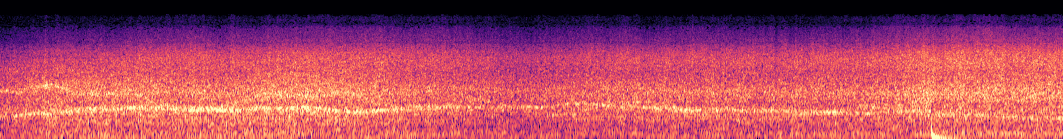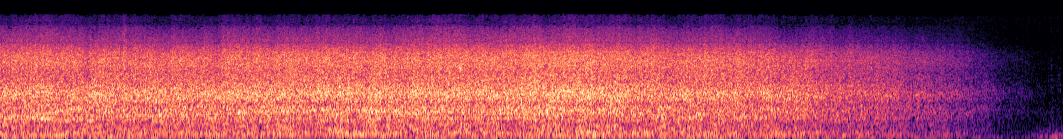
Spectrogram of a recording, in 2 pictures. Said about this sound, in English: The storm rages more shrilly through space now, and far below is heard the thunder of the waterfall.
